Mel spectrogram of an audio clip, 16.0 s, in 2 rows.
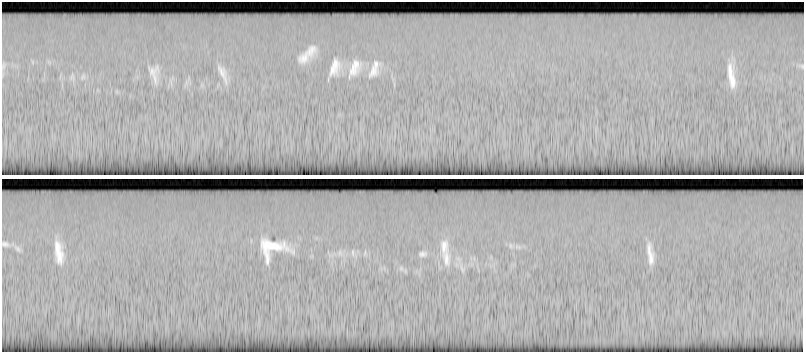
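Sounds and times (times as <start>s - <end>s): faint bird twitter: 10.6s - 13.4s.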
